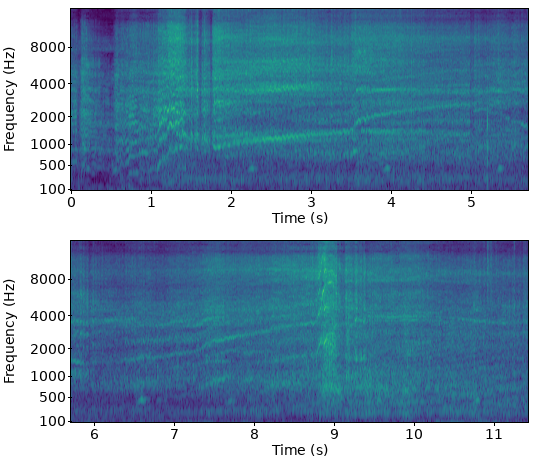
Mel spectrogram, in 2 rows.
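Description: A 2WD RC car, ARRMA or FMS, run at full throttle on an off-road track, its high motor whine rising and falling with bursts of speed, fairly near, with dogs around and some outdoor noise.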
